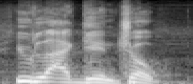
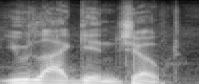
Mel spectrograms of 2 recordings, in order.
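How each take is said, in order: First: It is said in a put-on imitated voice. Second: It is said in the speaker's normal voice.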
